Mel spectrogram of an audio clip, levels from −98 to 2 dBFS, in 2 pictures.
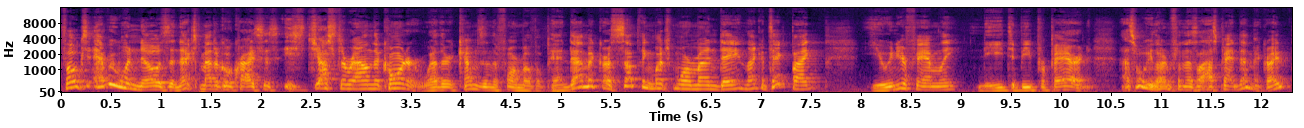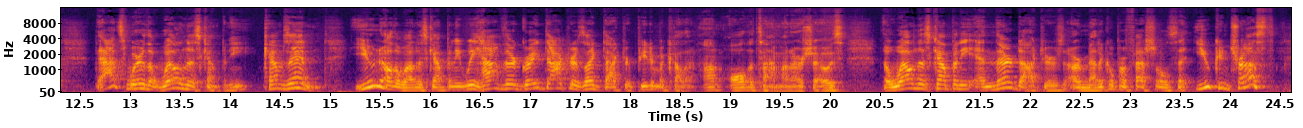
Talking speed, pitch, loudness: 215 wpm, 180 Hz, -19 LUFS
